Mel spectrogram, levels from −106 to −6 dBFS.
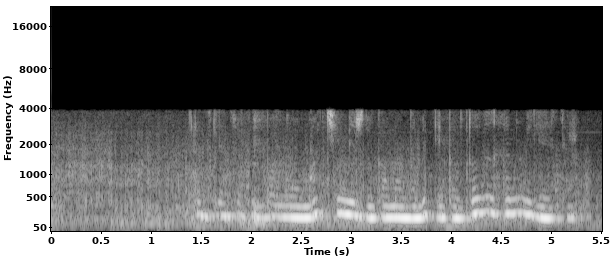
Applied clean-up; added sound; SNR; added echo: none; Thunder; 18 dB; reverberation time 0.4 s.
